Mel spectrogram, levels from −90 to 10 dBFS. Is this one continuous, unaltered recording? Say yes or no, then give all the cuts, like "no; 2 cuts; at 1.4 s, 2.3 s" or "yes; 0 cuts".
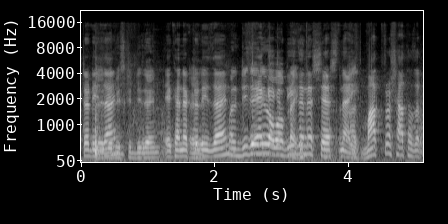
no; 1 cut; at 4.2 s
